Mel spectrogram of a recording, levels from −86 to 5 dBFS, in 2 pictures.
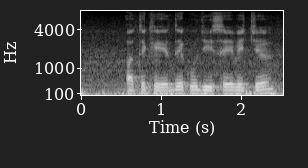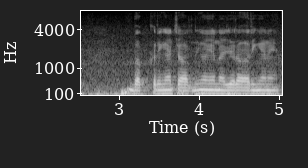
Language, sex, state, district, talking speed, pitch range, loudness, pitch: Punjabi, male, Punjab, Fazilka, 155 wpm, 105-115 Hz, -14 LUFS, 110 Hz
